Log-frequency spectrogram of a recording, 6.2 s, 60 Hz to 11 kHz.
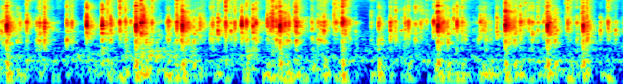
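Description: A white full-aluminum QK75 75% mechanical keyboard with white and dark green plastic keycaps, a brass knob, an FR4 plate and lubed linear switches sits as a solid case on a desk and is typed on with fingertips. A continuous run of short, crisp, bright key clacks with a thocky low body follows in quick, uneven rhythm, each press dying away almost instantly.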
